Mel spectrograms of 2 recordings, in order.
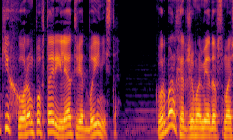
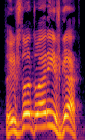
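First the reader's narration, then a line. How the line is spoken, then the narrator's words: Yelling. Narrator (Russian): заорал кто-то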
